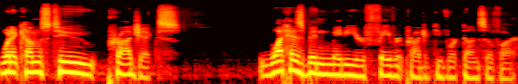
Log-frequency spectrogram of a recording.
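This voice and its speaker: Somewhat breathy and medium in pitch, a man's voice shows big swings in loudness in a very clean recording with a silent background. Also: ordinary pitch variation, fairly slow pace. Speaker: podcast host. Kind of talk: casual interview chat.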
